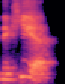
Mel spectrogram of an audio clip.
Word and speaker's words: Nakia: All right, so we have at number 3, I have Nakia. Is that how you say it? Yeah, Nakia from Black Panther, and Lupita Nyong'o is incredible,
